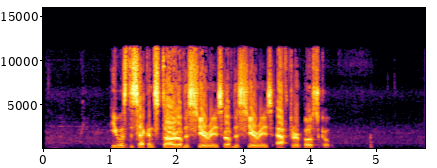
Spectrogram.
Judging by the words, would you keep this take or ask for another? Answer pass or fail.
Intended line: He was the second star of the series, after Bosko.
fail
